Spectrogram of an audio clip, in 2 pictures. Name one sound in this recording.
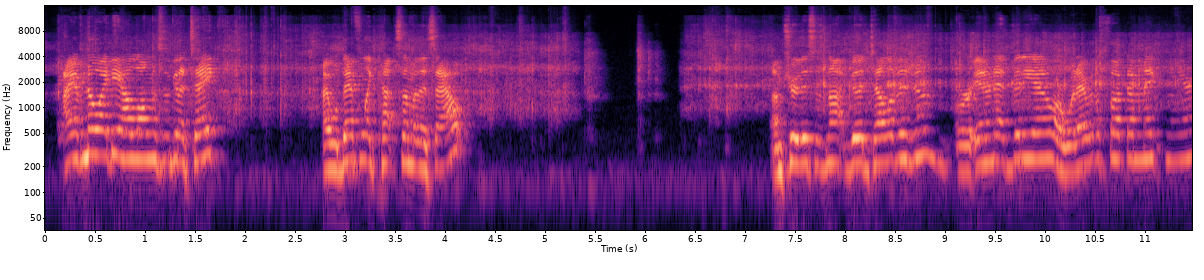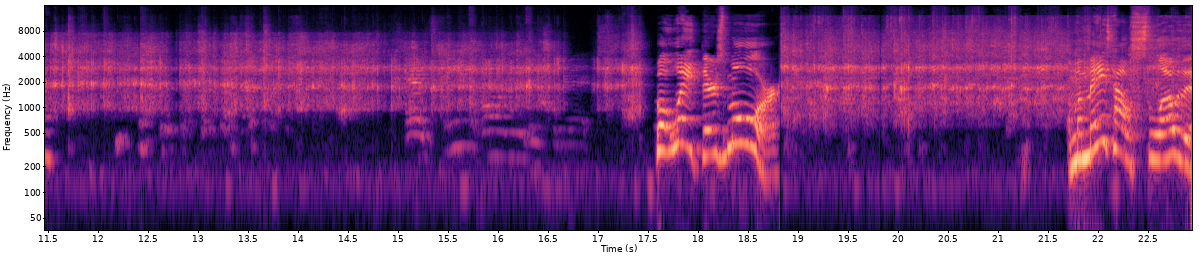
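A hand grinder grinds coffee beans with a steady rasping.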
